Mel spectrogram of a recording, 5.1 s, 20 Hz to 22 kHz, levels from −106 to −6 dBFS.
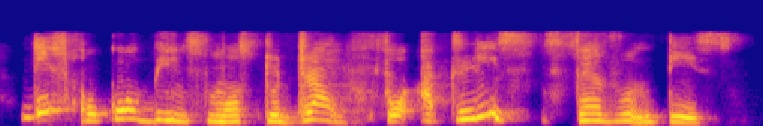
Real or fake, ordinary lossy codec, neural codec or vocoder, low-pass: fake; MP3, 64 kbps; codec, 24 kHz, 1 kbps, SNAC; 7.2 kHz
